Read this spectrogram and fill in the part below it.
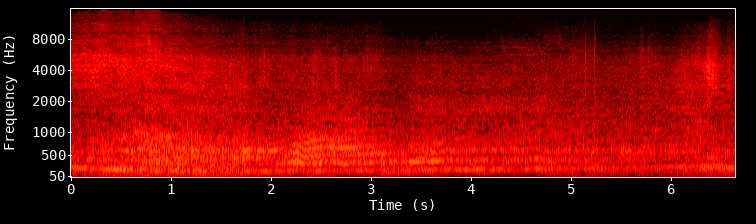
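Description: Touring cars racing at WTCC Hungary, a continuous engine drone with rising and shifting pitch as cars pass at speed, heard from a moderate distance without talk.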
